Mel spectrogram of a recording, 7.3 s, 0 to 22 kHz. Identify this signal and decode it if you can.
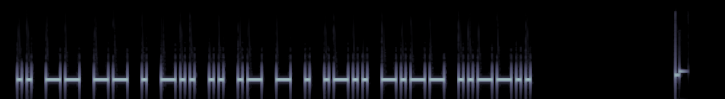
Morse code, heard as a keyed tone, about 25 wpm, 700 Hz. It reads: IMMEDIATELY?
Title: Sentences from Top 1300 Words 25wpm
